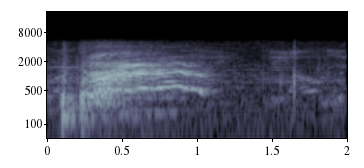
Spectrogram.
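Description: A cat meowing once, a drawn-out meow of about a second that drops in pitch at the end.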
